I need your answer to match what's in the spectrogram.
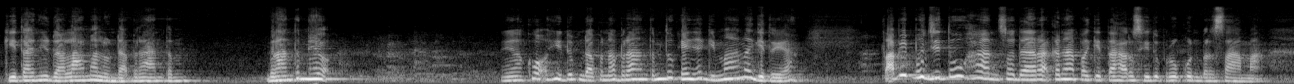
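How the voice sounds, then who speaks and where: A middle-aged woman preaching a sermon, telling lively stories about her family and acting out their voices as she addresses the congregation. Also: medium pitch. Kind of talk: sermon with personal anecdotes.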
